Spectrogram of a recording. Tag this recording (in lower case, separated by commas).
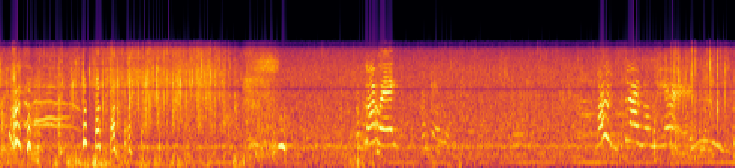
speech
